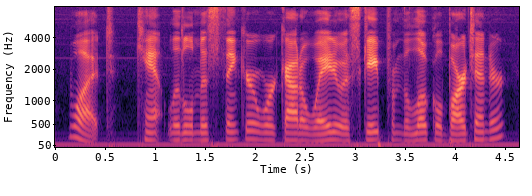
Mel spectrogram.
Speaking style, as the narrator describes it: Hermione started to laugh

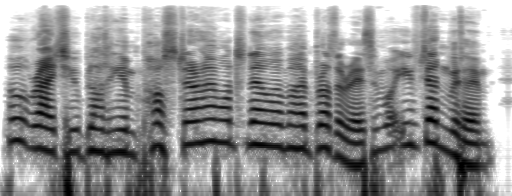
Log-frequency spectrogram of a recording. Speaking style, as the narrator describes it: she cried

